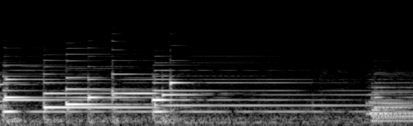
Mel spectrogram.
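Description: Soft background piano music. A few single notes sound over the first two seconds, one note is held and fades away, and a new chord comes in near the end.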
